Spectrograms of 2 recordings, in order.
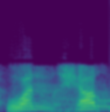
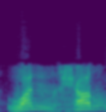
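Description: The two takes are said the same way.

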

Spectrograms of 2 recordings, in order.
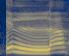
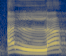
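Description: The two takes are said the same way.

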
